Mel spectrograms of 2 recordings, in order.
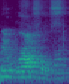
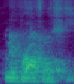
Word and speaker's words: New Braunfels: Is it Braunfels? Is that how you say it? New brothels. New Braunfels. Braunfels? Yeah, Braunfels? it has an N.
